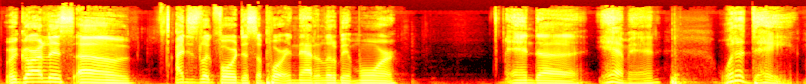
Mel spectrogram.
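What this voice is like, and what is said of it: Hoarse, worn-out voice. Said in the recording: “My voice is gone. I'm parched.”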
